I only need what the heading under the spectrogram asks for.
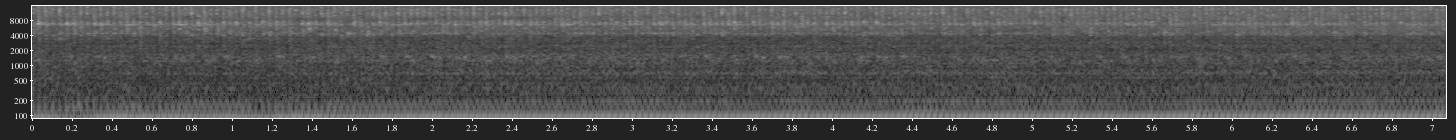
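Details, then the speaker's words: Mk2 VW Golf with Weber carburettor and mechanical fuel pump, just started after months sitting and a long dry crank; cold engine ticking over on choke, fast slightly uneven idle, no knocking or misses; normal. "So anyway, look, it's started now, it's ticking over, so choke is on and all that. I'm going to let it tick over for a while."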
